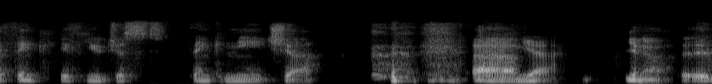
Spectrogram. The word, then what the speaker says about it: Nietzsche: do you pronounce nietzsche yeah nietzsche that's that's like yeah uh if you so if you're thinking in martial arts terms like knee and then cha like a sound you make when you're the karate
